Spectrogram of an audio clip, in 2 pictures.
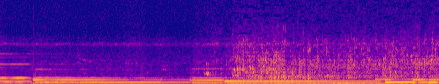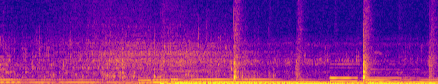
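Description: Liquid pesticide mix poured from a bucket into a metal knapsack sprayer tank, a hissing pour from about two seconds in for a few seconds, under background music that gets much louder with a heavy beat about six seconds in.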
